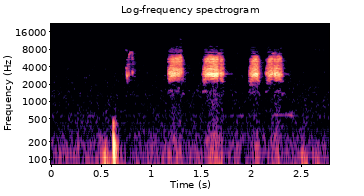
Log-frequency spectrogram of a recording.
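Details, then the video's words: Black francolin (kala titer) giving a quieter call: one brief thin note followed by four rasping, harsh notes in rapid succession, the last two nearly joined, over a faint low background rumble. "kala titer"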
